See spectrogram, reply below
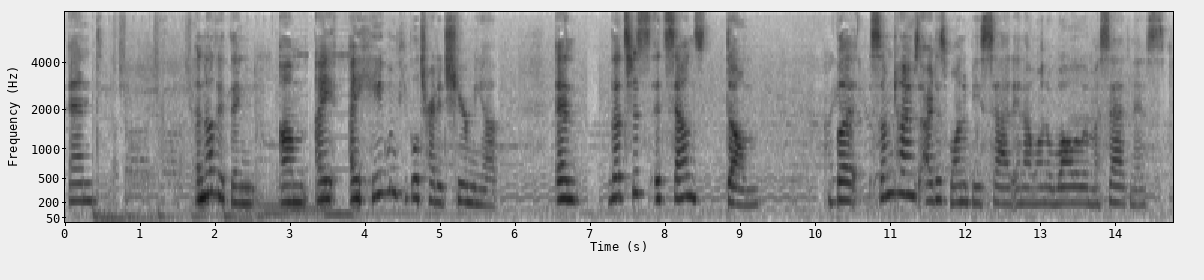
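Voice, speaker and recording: A teenage girl from New York State vlogs from her bedroom, rambling casually to a camera in the room. Her low, subdued, fairly flat voice sounds self-conscious and moves slowly, packed with fillers. The audio quality is poor, with faint music underneath.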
